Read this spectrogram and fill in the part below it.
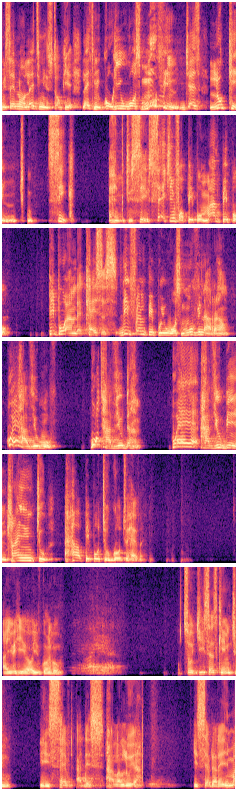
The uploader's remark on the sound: Sermon delivered on Sunday, March 12, 2023, at LCI Mega-Church in Cape Town, South Africa.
